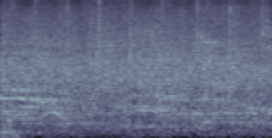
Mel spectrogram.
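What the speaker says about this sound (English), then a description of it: "I want a big applause for these two giants, Shah Kamali and Jamie van Bemmelen" A crowd at a fight event in Amsterdam applauds the two fighters after the bout, producing a dense, continuous roar of clapping with a few voices mixed in.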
